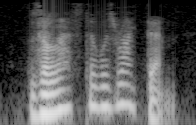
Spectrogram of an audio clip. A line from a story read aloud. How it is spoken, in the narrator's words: Oscania murmured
